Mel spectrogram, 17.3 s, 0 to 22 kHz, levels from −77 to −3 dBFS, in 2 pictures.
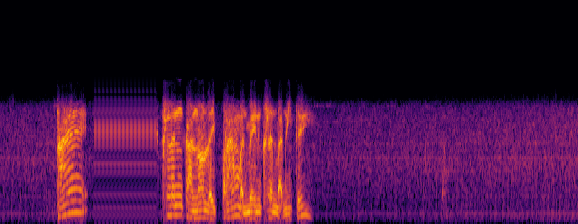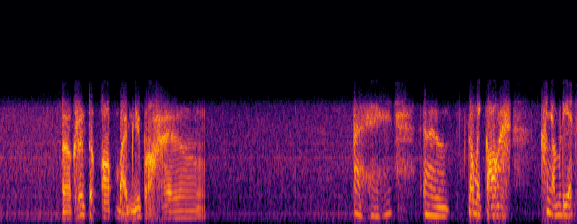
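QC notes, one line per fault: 1.42–2.36 s system hang loop: one 20 ms slice repeats exactly 47 times as playback cycles a frozen buffer, a steady 50 Hz buzz rather than a dropout's silence.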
